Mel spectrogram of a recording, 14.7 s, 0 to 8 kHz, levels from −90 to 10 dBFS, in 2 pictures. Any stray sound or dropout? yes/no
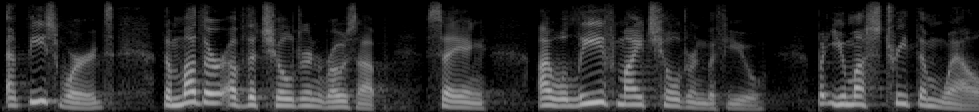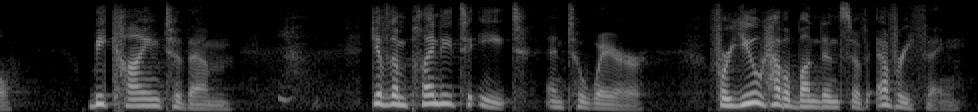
yes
